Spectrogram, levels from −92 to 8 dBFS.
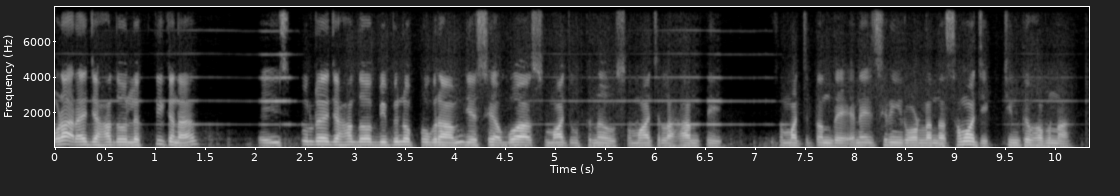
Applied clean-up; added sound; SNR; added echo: neural mask model RNNoise.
